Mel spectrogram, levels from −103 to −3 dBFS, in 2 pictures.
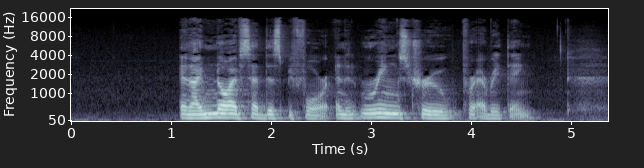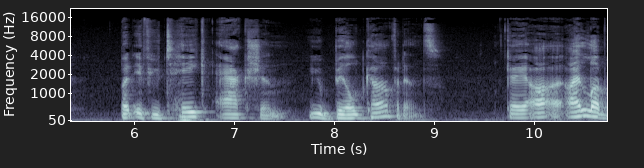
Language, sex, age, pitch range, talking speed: English, male, 50-69, 120-145 Hz, 140 wpm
